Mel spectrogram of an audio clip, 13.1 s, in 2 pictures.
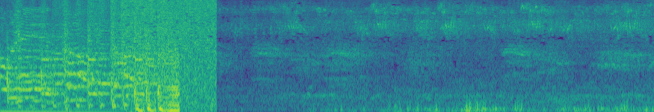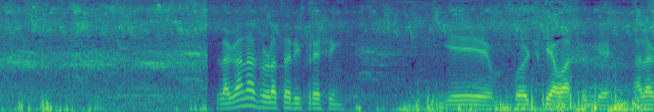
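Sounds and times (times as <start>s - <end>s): electronic dance music: 0.0s - 2.2s
birds calling and chirping: 2.2s - 13.0s.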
